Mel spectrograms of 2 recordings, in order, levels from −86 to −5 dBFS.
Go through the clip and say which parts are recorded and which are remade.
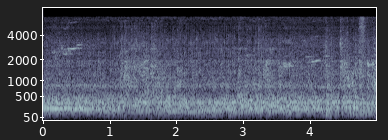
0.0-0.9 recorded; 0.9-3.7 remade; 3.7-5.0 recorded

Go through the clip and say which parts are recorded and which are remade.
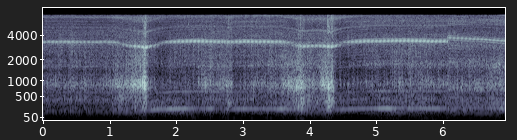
0.0-6.9 recorded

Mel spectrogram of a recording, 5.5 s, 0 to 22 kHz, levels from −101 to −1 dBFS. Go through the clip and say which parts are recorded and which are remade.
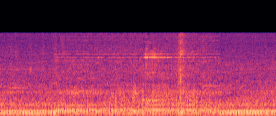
0.0-1.1 recorded; 1.1-4.4 remade; 4.4-5.5 recorded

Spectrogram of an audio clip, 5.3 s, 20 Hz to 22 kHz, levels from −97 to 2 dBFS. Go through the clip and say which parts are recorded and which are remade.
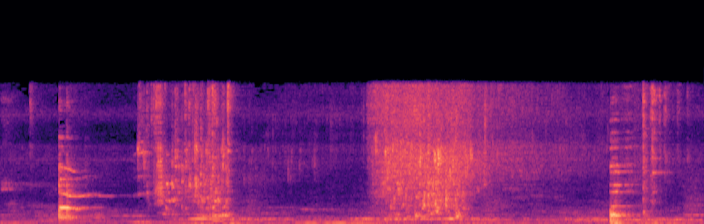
0.0-5.3 recorded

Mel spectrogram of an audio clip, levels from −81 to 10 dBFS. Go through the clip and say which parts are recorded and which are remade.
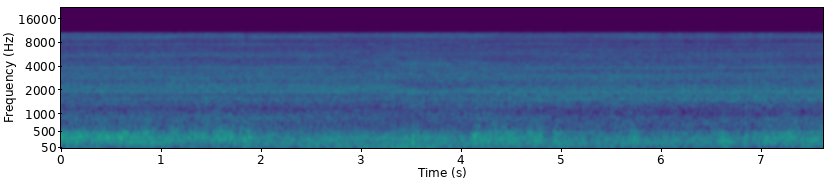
0.0-1.3 recorded; 1.3-1.9 remade; 1.9-5.5 recorded; 5.5-7.1 remade; 7.1-7.6 recorded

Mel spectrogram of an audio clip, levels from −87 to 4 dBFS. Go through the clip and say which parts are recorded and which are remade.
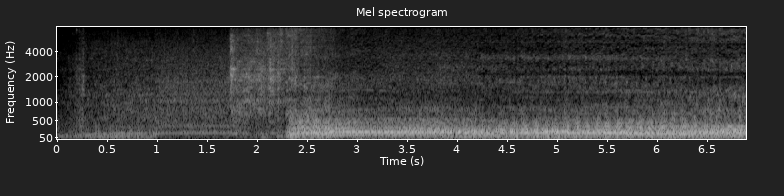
0.0-1.0 remade; 1.0-2.2 recorded; 2.2-2.7 remade; 2.7-4.2 recorded; 4.2-6.9 remade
